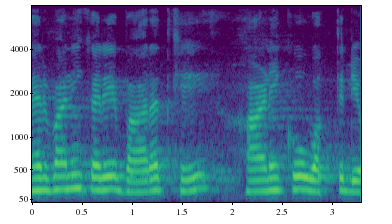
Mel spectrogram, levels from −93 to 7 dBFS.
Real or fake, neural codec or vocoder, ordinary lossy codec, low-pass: real; none; none; none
